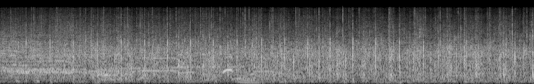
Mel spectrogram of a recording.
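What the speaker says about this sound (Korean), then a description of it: "김은지 기자에게 박수 부탁드립니다" Sustained applause from a large studio audience greets a reporter at a live Korean news broadcast, a dense, steady clatter of many clapping hands holding at full level throughout with no pauses.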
